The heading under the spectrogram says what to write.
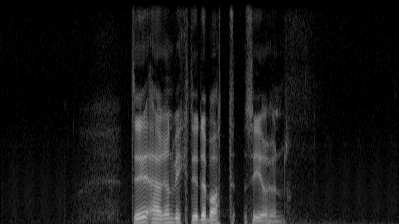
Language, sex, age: Norwegian, male, 49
